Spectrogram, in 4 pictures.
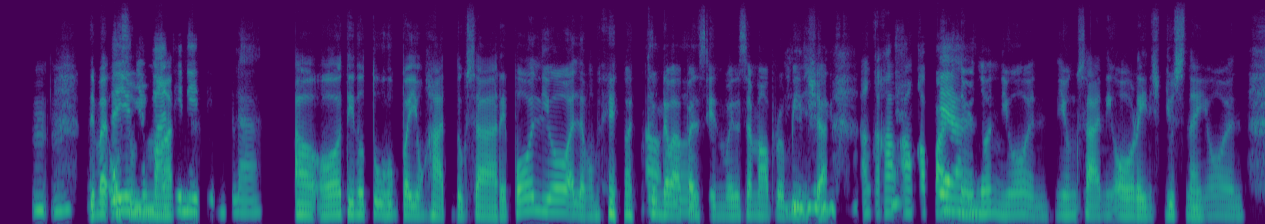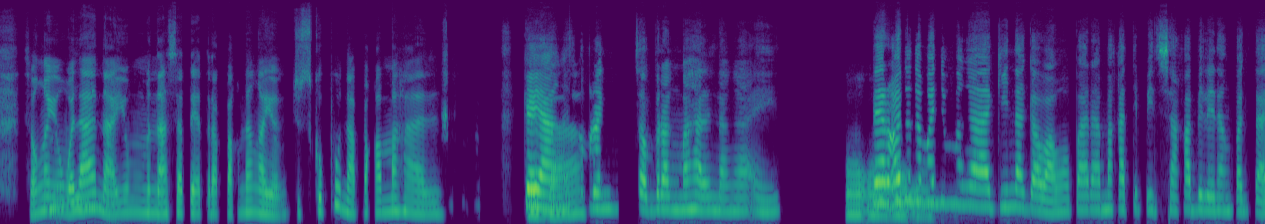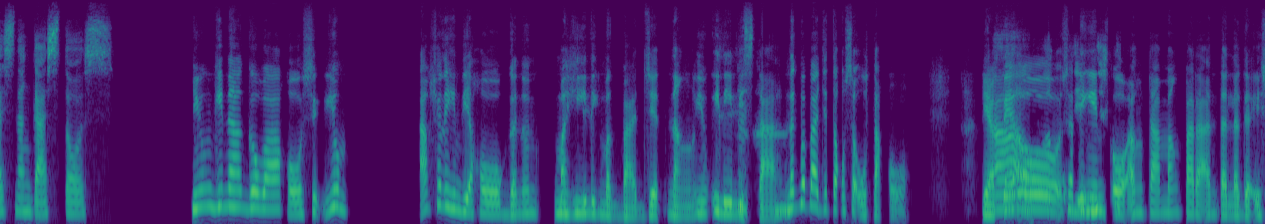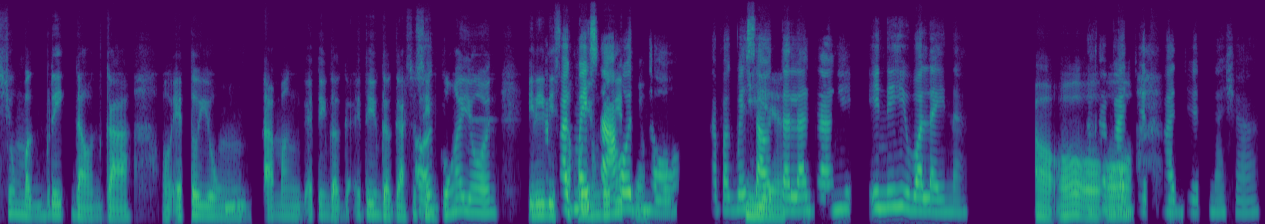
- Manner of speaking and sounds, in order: other background noise; static; chuckle; mechanical hum; laugh; chuckle; chuckle
- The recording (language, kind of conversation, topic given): Filipino, unstructured, Ano ang masasabi mo tungkol sa patuloy na pagtaas ng presyo ng mga bilihin?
